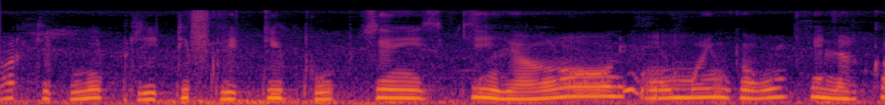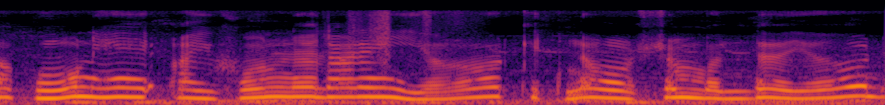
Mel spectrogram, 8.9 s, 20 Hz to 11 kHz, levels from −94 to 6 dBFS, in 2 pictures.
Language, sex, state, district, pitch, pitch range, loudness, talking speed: Hindi, female, Bihar, Supaul, 255 Hz, 235-280 Hz, -27 LUFS, 155 wpm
